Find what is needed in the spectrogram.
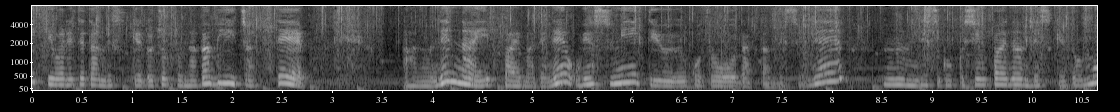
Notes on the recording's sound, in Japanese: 朝LIVE。肉巻き作りながら前半はどうでもイイ美容院の雑談。エンボス手袋で肉を巻く音がガサガサうるさいです。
